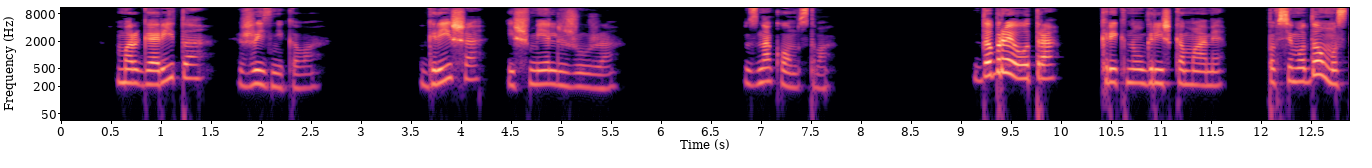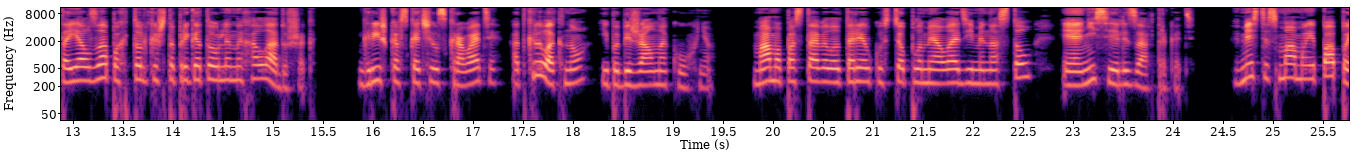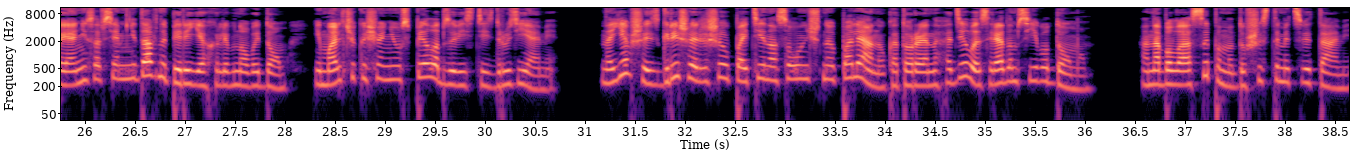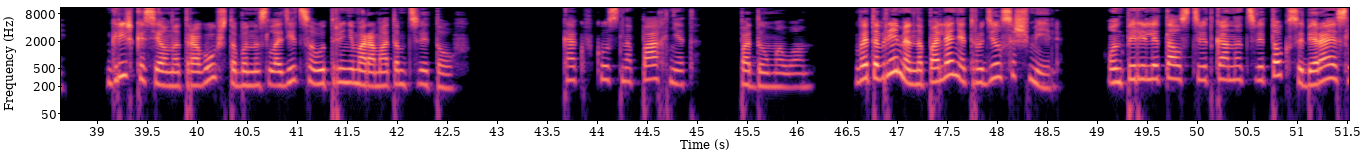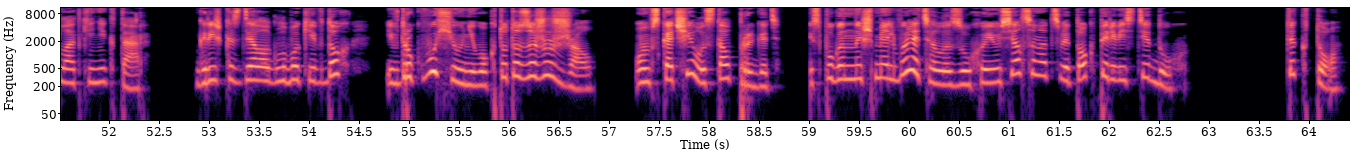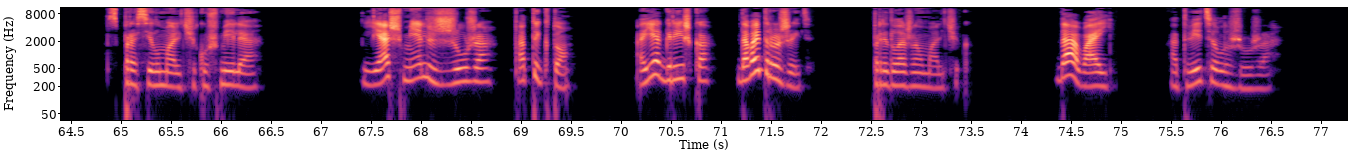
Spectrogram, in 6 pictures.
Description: Аудиокнига Гриша и шмель Жужа | Библиотека аудиокниг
